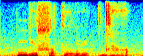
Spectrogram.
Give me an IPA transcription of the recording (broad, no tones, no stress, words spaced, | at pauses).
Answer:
nʲʉsʷɑkɯlʉ | dʲɑ̤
